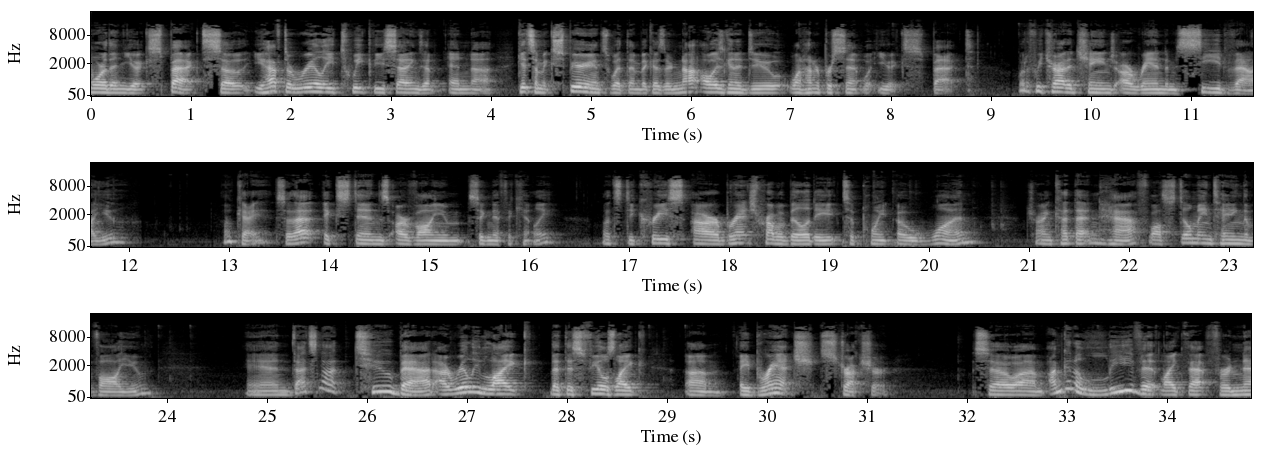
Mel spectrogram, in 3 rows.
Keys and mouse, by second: 6.0 middle click, 7.0-9.2 middle drag, 9.3-10.4 middle drag, 10.4-13.0 drag, 10.9-16.2 middle drag, 18.5-20.2 drag, 21.5-23.1 middle drag, 22.3-23.1 drag, 23.9 middle click, 27.8-29.6 middle drag, 33.9-34.4 middle drag.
